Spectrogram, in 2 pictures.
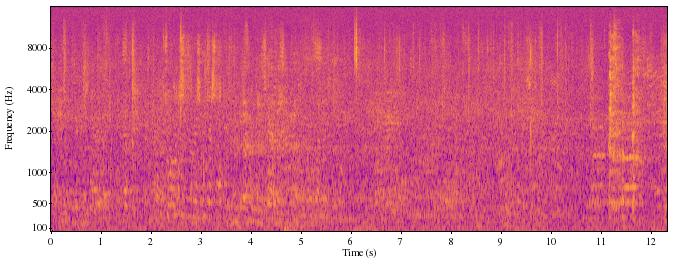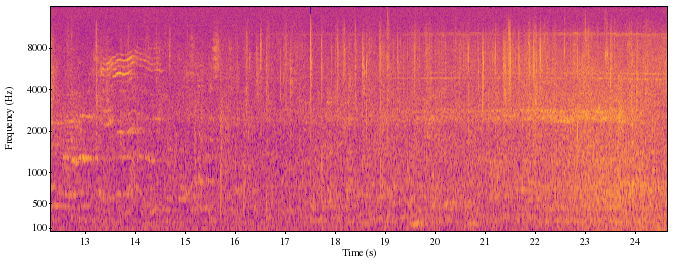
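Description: A crowd of people chatters quietly nearby, outdoors.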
